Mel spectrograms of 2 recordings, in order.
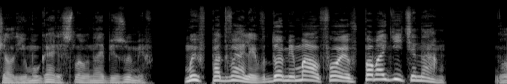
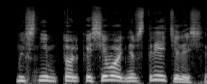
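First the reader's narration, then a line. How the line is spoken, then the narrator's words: Sobbing. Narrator (Russian): рыдала Гермиона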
